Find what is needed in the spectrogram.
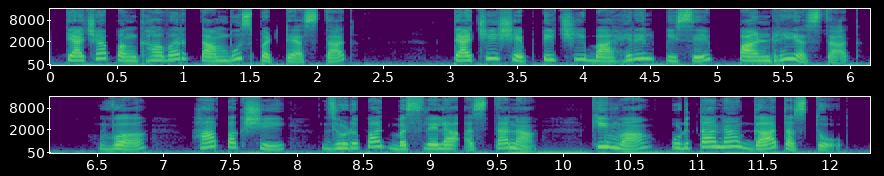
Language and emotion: Marathi, neutral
